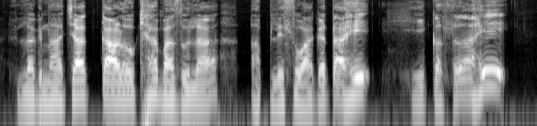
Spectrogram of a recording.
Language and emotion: Marathi, disgusted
